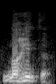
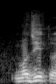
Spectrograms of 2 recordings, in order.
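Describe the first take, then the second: First: मोहितो with h in place of j; correct pronunciation. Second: मोजीतो with a hard j sound; wrong pronunciation. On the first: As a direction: say मोहितो as "mo-hee-to". (मोहितो में ज की जगह ह) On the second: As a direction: say मोजीतो as spelt, "mo-jee-to". (मोजीतो में साफ़ ज की आवाज़) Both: Shown as a demonstration. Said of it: "मोजीतो नहीं".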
